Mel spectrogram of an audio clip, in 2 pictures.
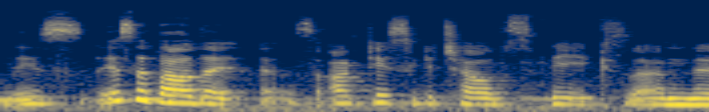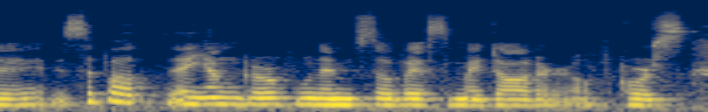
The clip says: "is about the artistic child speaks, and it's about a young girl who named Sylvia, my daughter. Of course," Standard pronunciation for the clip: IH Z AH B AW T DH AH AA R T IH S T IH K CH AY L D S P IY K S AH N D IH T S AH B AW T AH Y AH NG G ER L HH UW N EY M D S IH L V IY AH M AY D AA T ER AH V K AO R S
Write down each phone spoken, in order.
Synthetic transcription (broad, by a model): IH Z AH B AW T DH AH AA R T IH S T IH K CH AY L D S P IY K S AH N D IH T S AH B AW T AH Y AH NG G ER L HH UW L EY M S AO V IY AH M AY D AA T ER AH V K AO R S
